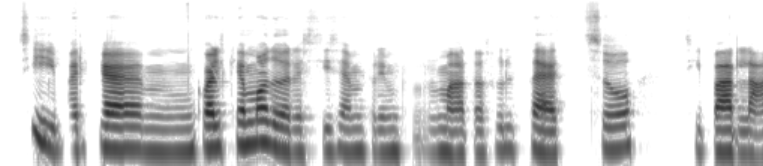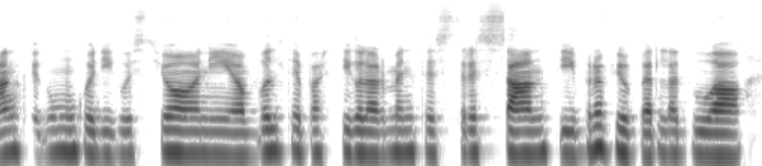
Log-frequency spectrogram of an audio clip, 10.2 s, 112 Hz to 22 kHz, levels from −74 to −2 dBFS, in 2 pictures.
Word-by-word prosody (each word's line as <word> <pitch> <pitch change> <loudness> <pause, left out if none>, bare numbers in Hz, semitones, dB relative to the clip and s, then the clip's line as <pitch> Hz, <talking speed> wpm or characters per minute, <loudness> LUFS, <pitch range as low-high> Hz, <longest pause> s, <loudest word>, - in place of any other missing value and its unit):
Sì, 240 - -2
perché, 195 +1 +6
mhmm, 180 -1 -6
in 185 - -3
qualche 205 +2 +5
modo 230 -3 +5
resti 180 0 -8
sempre 180 -1 -6
informata 175 -1 -3
sul 190 +2 -12
pezzo. 190 +2 +1 0.3
Si 180 -4 -19
parla 180 -2 +6
anche 175 0 -3
comunque 180 +1 -6
di 165 0 -10
questioni, 170 0 -4
a 160 - -1
volte 180 +2 -7
particolarmente 175 0 -6
stressanti, 175 0 -2
proprio 185 -2 -3
per 160 0 -5
la 170 0 -8
tua 165 -2 0
180 Hz, 145 wpm, -24 LUFS, 170-185 Hz, 0.3 s, perché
